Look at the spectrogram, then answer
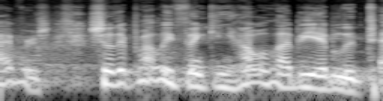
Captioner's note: audience laughing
